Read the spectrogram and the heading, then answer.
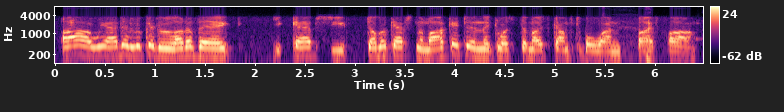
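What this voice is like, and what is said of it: South African accent. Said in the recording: “I'm detecting an accent. ... Did you drive it from South Africa?”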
